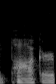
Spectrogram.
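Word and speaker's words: Pocher: as as well um so I try to say pocker because I think that's actually the correct pronunciation for it but anyway I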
